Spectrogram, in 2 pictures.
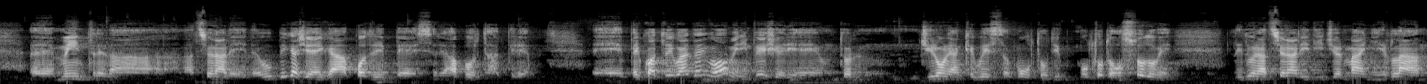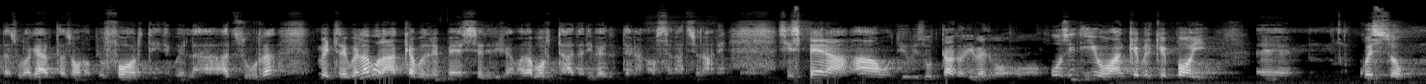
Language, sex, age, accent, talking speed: Italian, male, 40-59, native, 145 wpm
